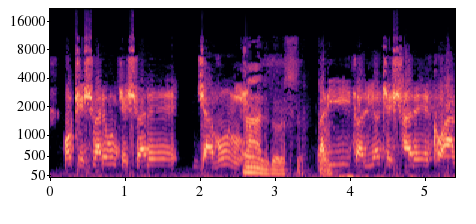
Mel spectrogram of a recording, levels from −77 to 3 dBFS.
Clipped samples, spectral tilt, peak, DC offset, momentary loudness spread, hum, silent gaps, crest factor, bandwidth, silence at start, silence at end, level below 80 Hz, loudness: 0.3%; -2.5 dB/octave; 0 dBFS; under 0.1%; 12 LU; none; none; 12 dB; over 20 kHz; 0 s; 0 s; -38 dBFS; -10 LUFS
